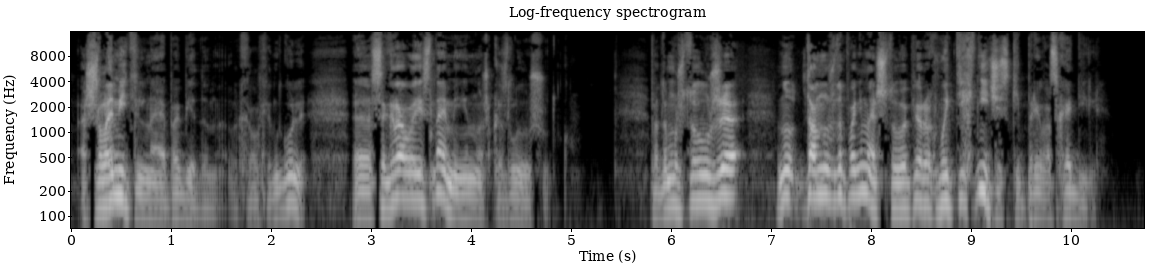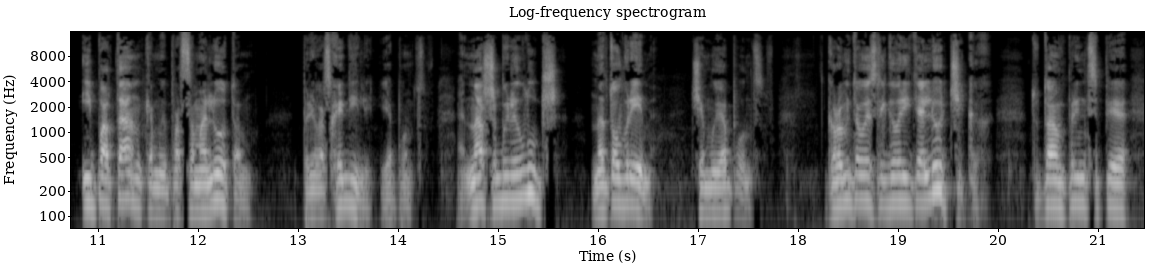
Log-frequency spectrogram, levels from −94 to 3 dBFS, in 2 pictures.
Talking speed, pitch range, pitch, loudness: 140 wpm, 120-160 Hz, 140 Hz, -28 LUFS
